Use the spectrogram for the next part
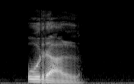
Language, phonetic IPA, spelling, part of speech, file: Polish, [ˈural], Ural, proper noun, Pl-Ural.ogg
